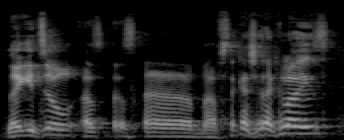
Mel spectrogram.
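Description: A man giving a lively sermon, telling stories and acting out the voices of the people in them, chuckling often. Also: medium pitch. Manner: animated, acts out quoted voices, chuckles often. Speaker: rabbi preacher.

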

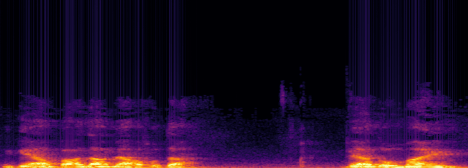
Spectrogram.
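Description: Gravelly folksy male storyteller, echoey room. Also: medium pitch, highs cut off. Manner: conversational, folksy, repeats himself. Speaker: preacher telling a parable. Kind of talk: storytelling sermon. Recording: echoey room, faint noise.

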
